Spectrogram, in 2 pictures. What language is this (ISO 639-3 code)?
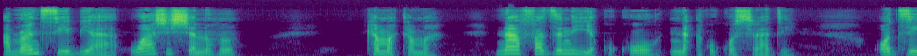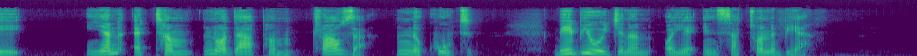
aka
